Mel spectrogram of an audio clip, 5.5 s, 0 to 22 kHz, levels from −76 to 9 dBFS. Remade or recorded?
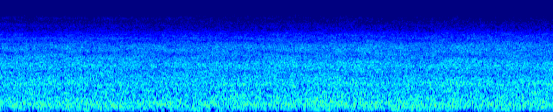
recorded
